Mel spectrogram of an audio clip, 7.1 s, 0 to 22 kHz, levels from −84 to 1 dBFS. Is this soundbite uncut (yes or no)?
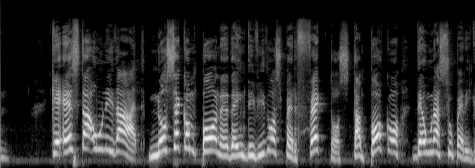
no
